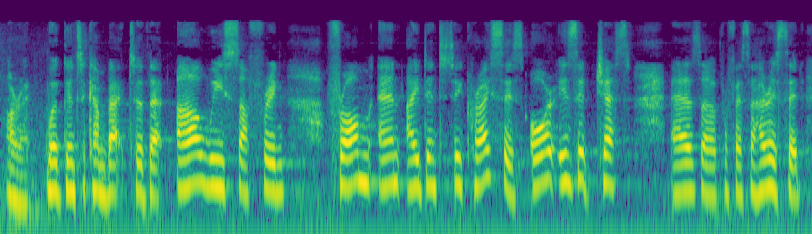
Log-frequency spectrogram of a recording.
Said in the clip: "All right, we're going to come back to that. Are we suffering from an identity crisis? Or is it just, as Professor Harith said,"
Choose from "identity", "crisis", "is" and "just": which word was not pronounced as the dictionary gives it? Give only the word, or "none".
none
